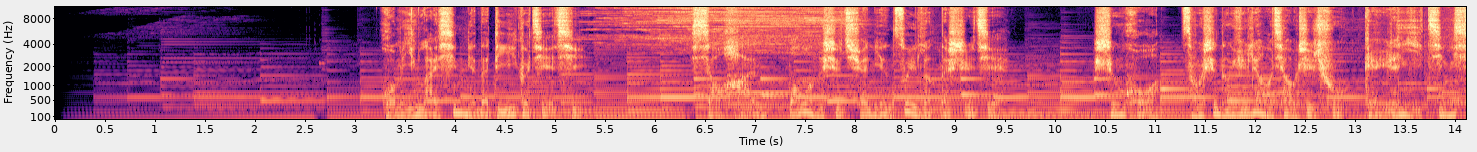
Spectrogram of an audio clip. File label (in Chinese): 男 电台台宣 小寒 新年第一个节气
